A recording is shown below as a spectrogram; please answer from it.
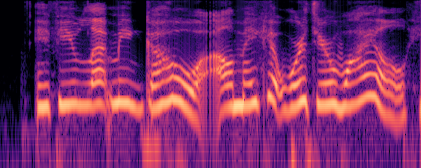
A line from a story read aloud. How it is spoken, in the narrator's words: pleaded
